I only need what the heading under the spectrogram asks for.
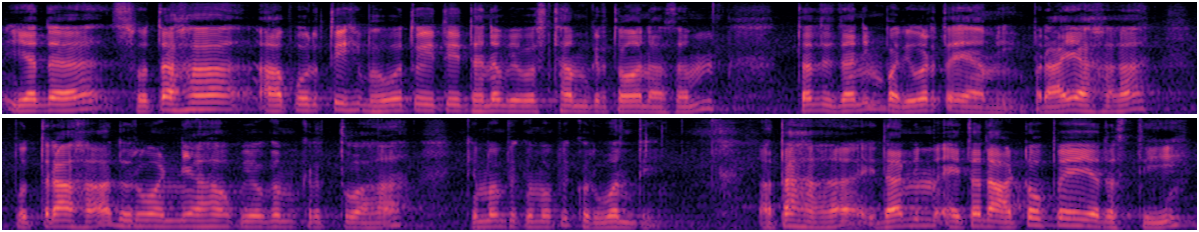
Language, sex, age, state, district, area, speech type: Sanskrit, male, 45-60, Madhya Pradesh, Indore, rural, spontaneous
